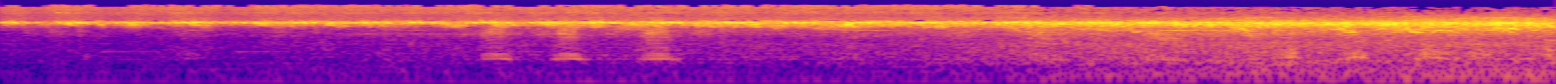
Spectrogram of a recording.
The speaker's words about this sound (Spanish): Los grillos del campo.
